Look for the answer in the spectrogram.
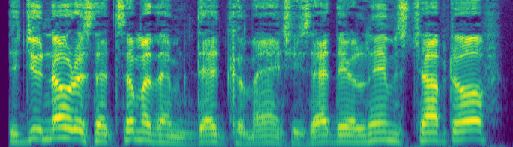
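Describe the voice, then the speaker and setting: A man voicing a tough frontier man who talks in a blunt, crisp drawl. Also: on the high side, animated, normal speed, no room sound, studio quality, pitched above the performer's own voice.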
